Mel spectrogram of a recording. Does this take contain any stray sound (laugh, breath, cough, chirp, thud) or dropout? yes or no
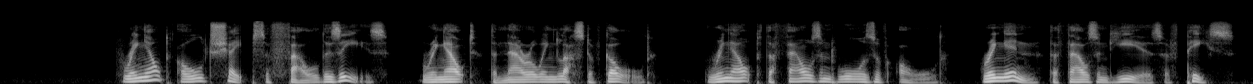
no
